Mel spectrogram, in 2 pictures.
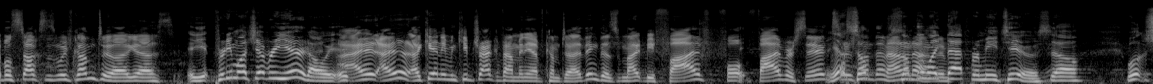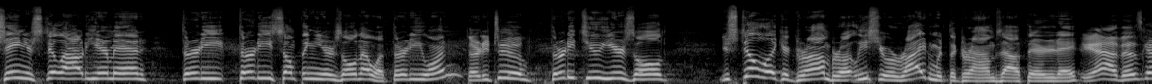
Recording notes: Live From Cablestock. Live from TSR’s CableStock 2016! Impromptu conversations and interviews during “Casino Night” at the 15th Reunion of the Texas Ski Ranch.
